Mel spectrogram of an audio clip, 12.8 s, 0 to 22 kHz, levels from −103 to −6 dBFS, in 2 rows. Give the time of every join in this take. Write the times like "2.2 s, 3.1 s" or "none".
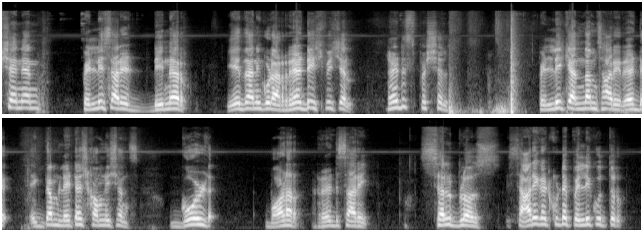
11.4 s

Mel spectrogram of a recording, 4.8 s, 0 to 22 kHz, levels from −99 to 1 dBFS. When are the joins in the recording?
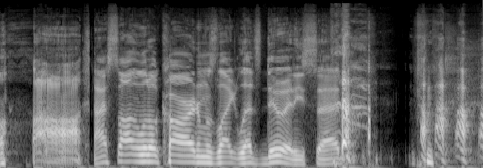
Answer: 0.9 s

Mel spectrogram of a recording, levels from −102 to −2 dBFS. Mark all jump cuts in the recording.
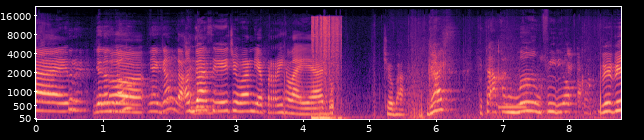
4.5 s

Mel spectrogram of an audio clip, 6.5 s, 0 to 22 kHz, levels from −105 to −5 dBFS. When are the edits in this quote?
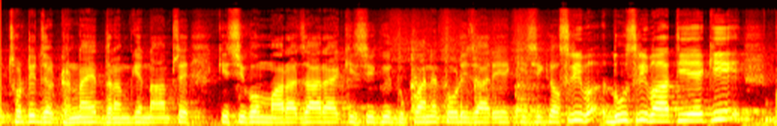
4.7 s

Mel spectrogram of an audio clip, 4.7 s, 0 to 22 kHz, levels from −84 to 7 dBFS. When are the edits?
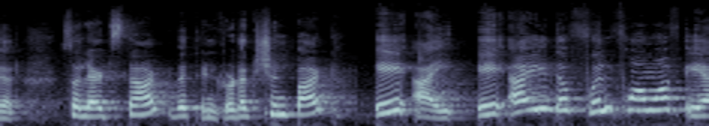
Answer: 2.3 s

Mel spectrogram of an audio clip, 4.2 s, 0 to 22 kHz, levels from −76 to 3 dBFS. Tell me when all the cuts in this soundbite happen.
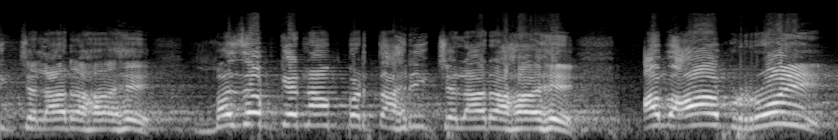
3.0 s

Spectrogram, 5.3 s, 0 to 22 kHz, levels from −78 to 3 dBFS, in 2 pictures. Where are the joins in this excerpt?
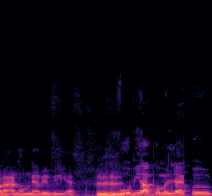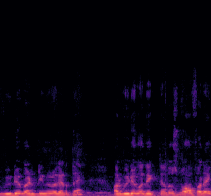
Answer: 2.3 s

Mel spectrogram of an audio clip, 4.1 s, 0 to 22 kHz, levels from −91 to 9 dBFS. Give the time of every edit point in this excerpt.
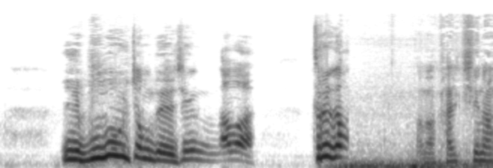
2.8 s

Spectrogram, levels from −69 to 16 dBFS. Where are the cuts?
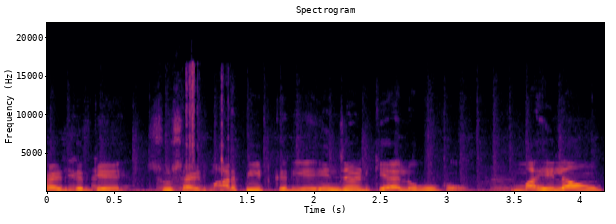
1.2 s

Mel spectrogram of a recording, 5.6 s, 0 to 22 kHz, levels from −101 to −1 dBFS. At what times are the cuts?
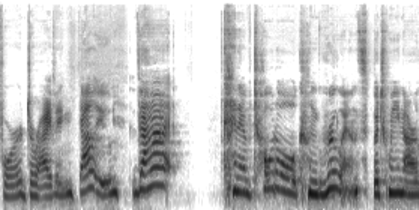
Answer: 1.0 s, 1.7 s

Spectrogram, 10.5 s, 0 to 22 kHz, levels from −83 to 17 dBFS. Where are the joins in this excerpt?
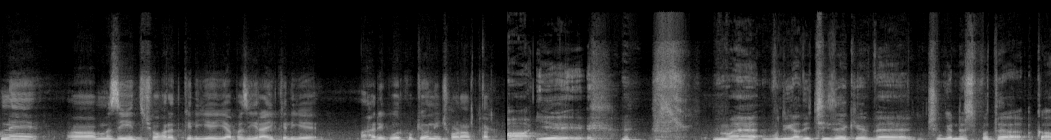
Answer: none

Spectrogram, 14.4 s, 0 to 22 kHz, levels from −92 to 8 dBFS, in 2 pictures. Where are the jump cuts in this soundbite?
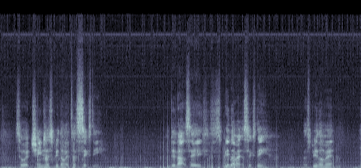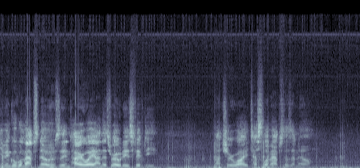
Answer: none

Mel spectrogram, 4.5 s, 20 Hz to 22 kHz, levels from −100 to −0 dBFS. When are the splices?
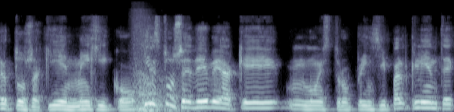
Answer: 1.4 s

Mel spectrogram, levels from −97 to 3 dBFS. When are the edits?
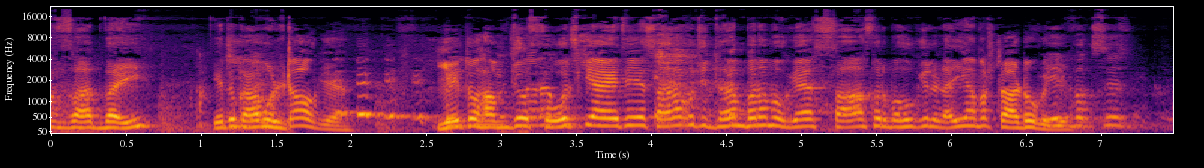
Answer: none

